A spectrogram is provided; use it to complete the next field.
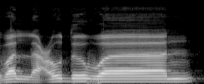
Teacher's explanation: जब वक़फ़ करेंगे तो आखिर में नून को साकिन कर देंगे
